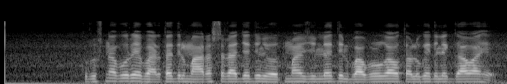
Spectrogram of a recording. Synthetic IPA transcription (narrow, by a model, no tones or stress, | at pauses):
kɾuʂɳapuɾɦebʱaɾt̪at̪iːlməɦaɾaʂʈɾəɾad͡ʑjat̪iːljot̪mad͡ʑiljat̪̬iːlbabuɭɡawt̪alukjat̪iːlek̚ɡaʋaɦe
